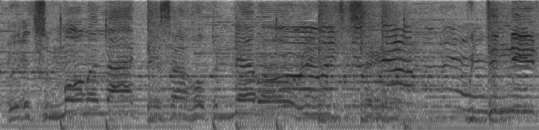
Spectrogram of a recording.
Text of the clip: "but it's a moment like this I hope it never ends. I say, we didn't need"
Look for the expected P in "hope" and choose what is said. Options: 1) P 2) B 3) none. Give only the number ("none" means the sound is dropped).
1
